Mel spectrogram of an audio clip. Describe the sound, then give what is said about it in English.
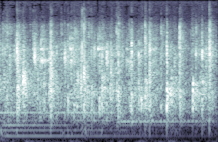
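Church audience applauding after a prayer of commitment, a dense, steady patter of many hands clapping, with a low sustained musical tone running underneath. “Will you just give them a round of applause, man?”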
